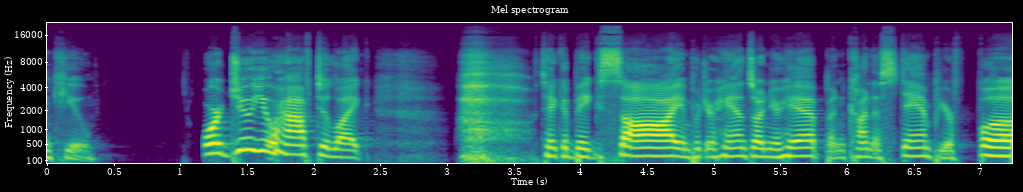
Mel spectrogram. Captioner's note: sigh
